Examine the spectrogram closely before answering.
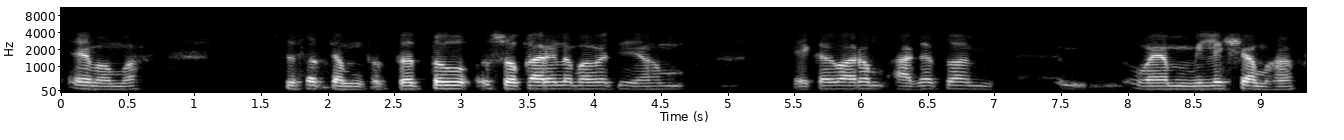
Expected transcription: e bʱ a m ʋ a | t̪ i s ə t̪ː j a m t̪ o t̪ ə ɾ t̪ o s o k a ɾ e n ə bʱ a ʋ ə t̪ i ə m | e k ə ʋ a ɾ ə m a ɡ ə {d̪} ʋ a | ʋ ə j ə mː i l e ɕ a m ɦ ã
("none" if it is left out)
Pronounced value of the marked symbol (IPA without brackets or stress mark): t̪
